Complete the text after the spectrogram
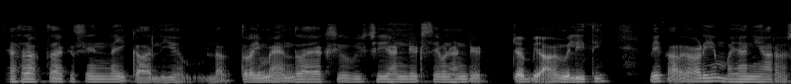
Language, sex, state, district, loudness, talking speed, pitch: Hindi, male, Uttar Pradesh, Hamirpur, -34 LUFS, 240 wpm, 125 Hz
